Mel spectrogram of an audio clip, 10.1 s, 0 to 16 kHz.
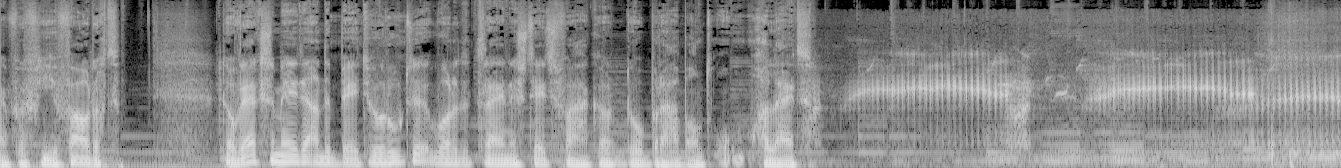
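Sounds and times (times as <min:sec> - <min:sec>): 
speech: 0:00.1 - 0:06.2, 0:07.4 - 0:08.7
frog croaking: 0:06.2 - 0:10.0.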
